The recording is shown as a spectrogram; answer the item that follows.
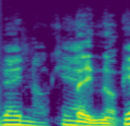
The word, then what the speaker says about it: Badenoch: Kemi Badenoch.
